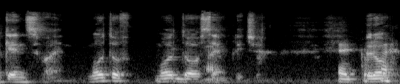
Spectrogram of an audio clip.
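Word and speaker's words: Gänswein: Di origine, lei ha detto, il mio cognome è molto difficile, non è italiano, si pronuncia Genswein.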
